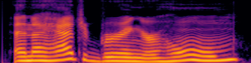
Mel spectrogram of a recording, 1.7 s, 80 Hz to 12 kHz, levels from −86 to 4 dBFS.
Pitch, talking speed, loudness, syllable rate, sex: 220 Hz, 250 wpm, -14 LUFS, 4.8 syllables/s, female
